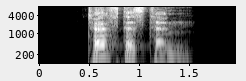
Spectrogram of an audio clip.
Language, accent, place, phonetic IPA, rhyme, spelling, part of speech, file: German, Germany, Berlin, [ˈtœftəstn̩], -œftəstn̩, töftesten, adjective, De-töftesten.ogg
- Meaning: 1. superlative degree of töfte 2. inflection of töfte: strong genitive masculine/neuter singular superlative degree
